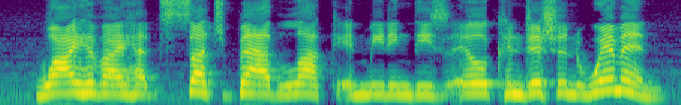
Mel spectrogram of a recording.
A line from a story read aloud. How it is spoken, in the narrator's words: he cried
